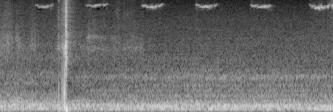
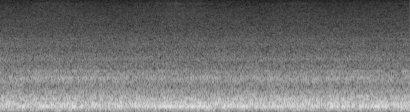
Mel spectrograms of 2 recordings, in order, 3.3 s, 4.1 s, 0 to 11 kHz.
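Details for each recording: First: Engine idling: thin high squeak chirping about twice a second over low rumble, from worn alternator brushes; an alternator brush rebuild is planned as the fix. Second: V8 idling with a steady, even rumble and no squeal after the alternator brushes were reseated; the previous alternator squeak is gone, repair apparently fixed.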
